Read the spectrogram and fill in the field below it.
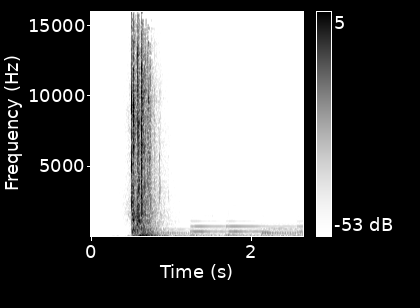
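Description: A classroom door opens with a single heavy thunk, followed by a steady, muffled din of classroom bedlam that continues underneath at a lower level.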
